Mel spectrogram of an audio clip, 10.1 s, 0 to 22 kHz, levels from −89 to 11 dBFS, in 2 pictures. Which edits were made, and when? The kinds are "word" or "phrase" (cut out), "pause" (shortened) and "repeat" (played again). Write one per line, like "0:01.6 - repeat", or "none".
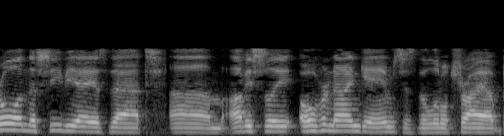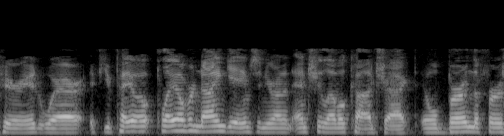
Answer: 0:01.7 - pause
